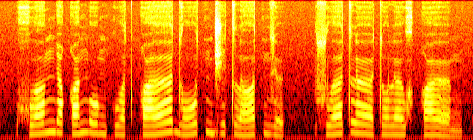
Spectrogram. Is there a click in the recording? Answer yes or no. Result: no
